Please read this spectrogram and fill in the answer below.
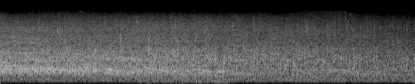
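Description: Audience applauding, the clapping fading gradually.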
